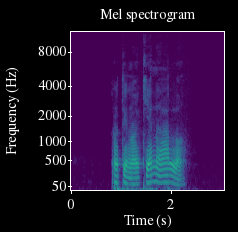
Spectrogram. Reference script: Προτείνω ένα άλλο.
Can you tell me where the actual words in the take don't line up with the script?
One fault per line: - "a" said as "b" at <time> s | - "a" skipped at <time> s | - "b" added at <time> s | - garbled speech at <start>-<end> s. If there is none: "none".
- "κι" added at 1.4 s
